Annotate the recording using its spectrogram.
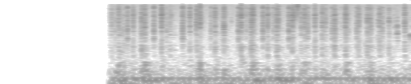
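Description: Fingernails and fingertips tapping and brushing on a book page: many light, quick taps over a low steady hum, starting about a second in after silence.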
